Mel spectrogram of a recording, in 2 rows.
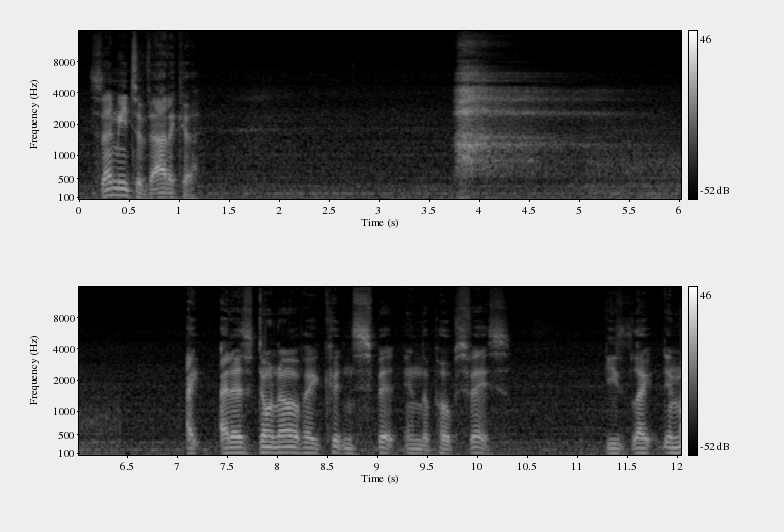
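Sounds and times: faint low hum: 0.0s - 10.4s
man sighing: 3.8s - 6.4s.

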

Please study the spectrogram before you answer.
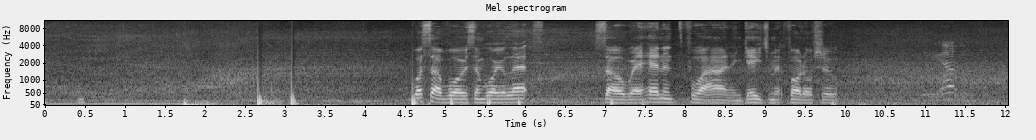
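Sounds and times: car cabin hum: 0.0s - 3.7s, 4.4s - 6.1s
sharp knocks: 2.6s - 3.3s.

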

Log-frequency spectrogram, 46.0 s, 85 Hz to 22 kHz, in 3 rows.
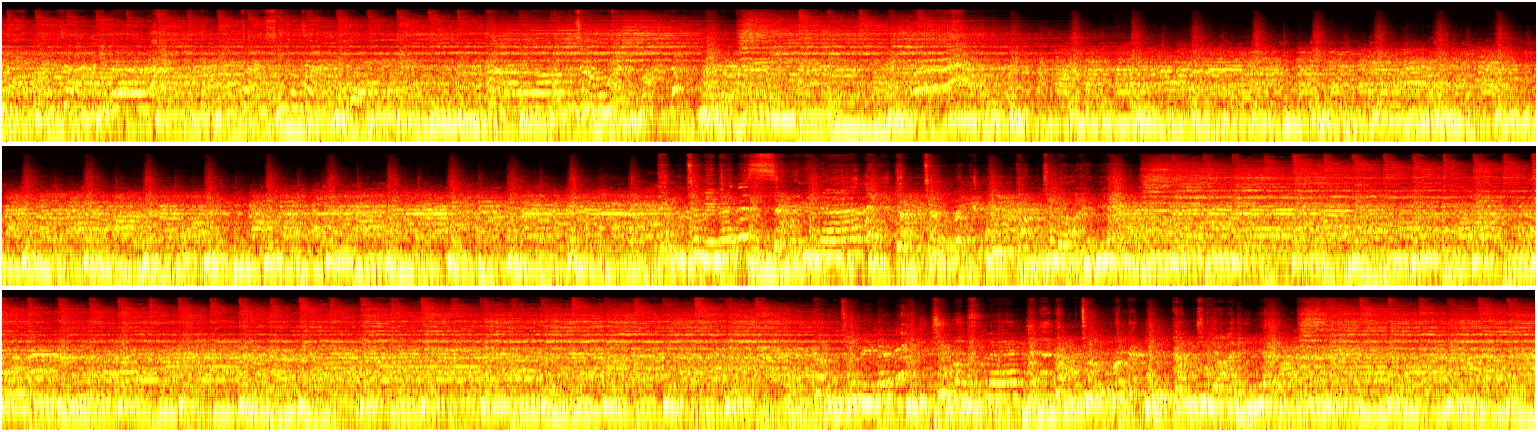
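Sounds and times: person singing: 0.0s - 10.2s, 21.9s - 27.8s, 34.8s - 44.2s
steady drumbeat: 0.0s - 46.0s
walking bass line: 0.0s - 46.0s.

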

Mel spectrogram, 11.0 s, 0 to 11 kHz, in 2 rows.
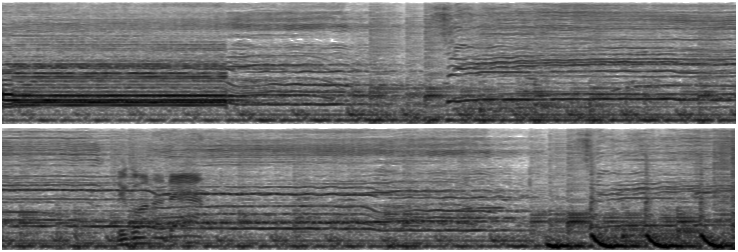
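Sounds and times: looped beatbox vocal chord: 1.6s - 11.0s.

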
